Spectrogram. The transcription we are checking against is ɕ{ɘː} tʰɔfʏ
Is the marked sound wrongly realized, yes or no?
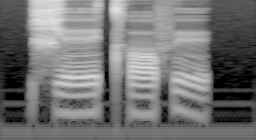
no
